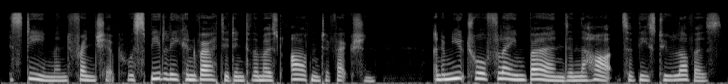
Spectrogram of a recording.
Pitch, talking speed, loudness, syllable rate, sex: 205 Hz, 190 wpm, -19 LUFS, 6.1 syllables/s, female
